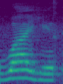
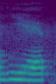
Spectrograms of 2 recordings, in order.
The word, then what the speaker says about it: Wyatt: So, yung iba nahihirapan i-pronounce yung pangalan ko na Wyatt kung hindi sila familiar dun sa company na Wyatt. So, yung iba, Yet, ganun nila pinopronounce yung pangalan ko.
